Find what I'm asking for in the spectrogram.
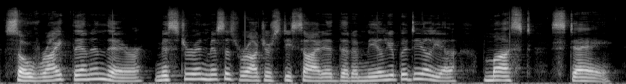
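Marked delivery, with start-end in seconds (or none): none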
